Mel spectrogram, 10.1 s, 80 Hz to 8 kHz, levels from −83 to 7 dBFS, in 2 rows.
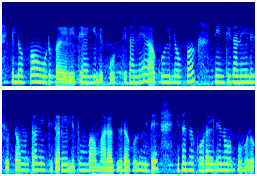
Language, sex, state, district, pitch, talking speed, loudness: Kannada, female, Karnataka, Raichur, 210 Hz, 130 wpm, -32 LUFS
